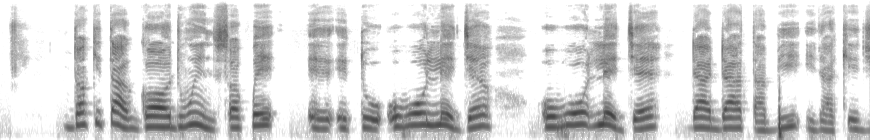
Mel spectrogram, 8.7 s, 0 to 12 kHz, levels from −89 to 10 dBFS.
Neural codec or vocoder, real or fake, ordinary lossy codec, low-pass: none; real; Opus, 64 kbps; 10.8 kHz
